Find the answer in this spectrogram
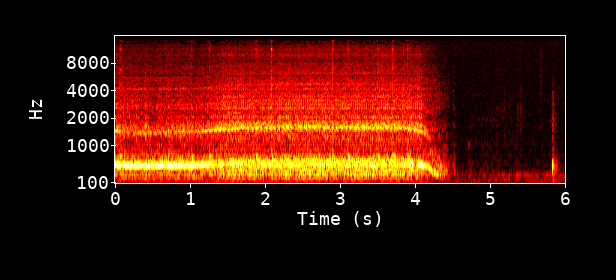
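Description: Janome Emerald 116 sewing machine's motor running with the foot pedal pressed, driving the bobbin winder to wind thread onto a bobbin: a steady whine that rises slightly in pitch, then stops about four seconds in.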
